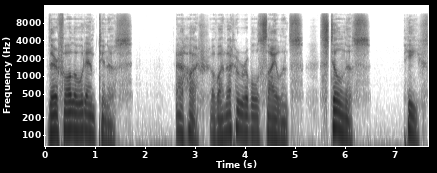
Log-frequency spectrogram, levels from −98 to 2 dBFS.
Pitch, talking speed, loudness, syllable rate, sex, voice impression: 100 Hz, 70 wpm, -21 LUFS, 4.3 syllables/s, male, masculine, slightly middle-aged, slightly thick, cool, slightly calm, friendly, slightly reassuring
